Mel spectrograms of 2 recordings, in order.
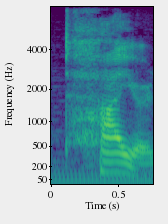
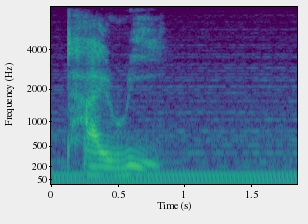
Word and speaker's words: Tyre: Tyre, that is Tyre, pronounced by Americans Tyree, as in Tyree Nichols, who was beaten in Memphis by the Memphis Police Department and died 3 days later.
